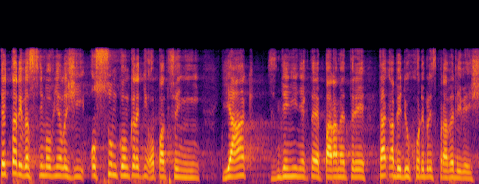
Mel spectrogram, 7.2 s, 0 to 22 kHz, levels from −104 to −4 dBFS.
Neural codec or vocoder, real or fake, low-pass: codec, 16 kHz, 16 kbps, FreqCodec, smaller model; fake; 7.2 kHz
